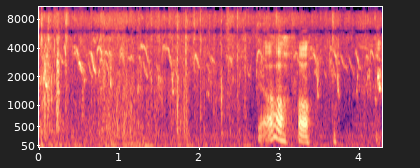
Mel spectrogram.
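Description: Chickens in a coop cluck softly and intermittently at moderate distance, with a couple of louder, nearer squawks near the end; a person briefly speaks once.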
